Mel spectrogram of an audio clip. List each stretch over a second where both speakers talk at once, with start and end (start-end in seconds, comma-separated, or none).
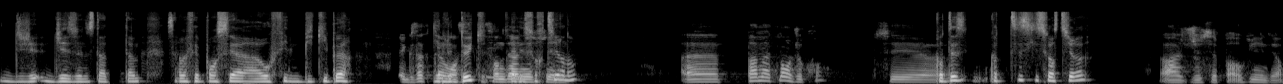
4.3-5.7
